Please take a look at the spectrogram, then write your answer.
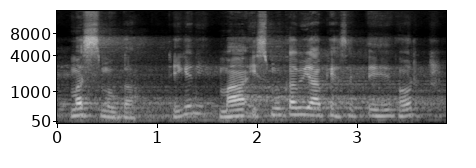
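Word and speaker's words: ما اسمك: ہے وہ ہے مسمکا۔ مسمکا جو لکھنے میں ہوتا ہے ما اسمو کا، اور اس کو پڑھتے ہیں مسمو کا، ٹھیک ہے جی۔ ما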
